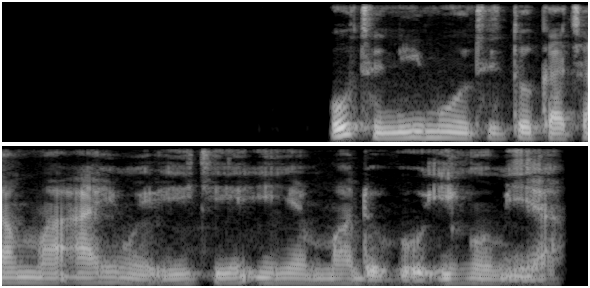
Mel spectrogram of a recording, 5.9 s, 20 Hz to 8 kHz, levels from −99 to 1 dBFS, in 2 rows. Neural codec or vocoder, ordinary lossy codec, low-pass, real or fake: vocoder, 24 kHz, 100 mel bands, Vocos; none; 7.2 kHz; fake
